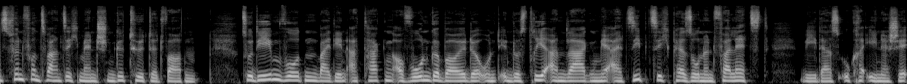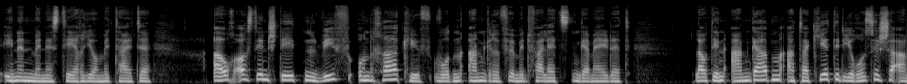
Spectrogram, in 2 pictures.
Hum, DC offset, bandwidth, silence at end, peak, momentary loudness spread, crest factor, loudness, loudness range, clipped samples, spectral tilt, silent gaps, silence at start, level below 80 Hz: none; under 0.1%; 17 kHz; 0 s; -6 dBFS; 5 LU; 16 dB; -22 LUFS; 2 LU; under 0.1%; -5 dB/octave; none; 0 s; -62 dBFS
